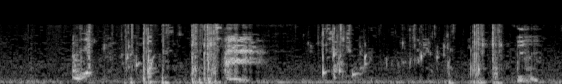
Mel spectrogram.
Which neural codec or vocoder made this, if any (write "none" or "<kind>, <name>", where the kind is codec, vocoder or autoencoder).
none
